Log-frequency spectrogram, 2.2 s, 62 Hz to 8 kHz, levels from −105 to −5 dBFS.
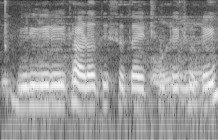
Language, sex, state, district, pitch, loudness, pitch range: Marathi, female, Maharashtra, Mumbai Suburban, 200 Hz, -16 LUFS, 195-205 Hz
